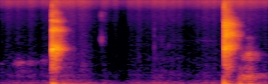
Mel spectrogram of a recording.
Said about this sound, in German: Wie schnippst du denn? Mit dem Mittelfinger? Ja, natürlich machst du das.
